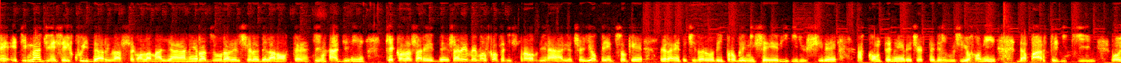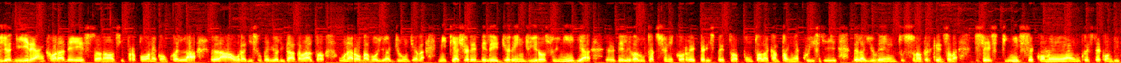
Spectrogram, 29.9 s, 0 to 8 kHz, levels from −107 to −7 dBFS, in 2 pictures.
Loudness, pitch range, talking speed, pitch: -18 LUFS, 110-155 Hz, 185 wpm, 120 Hz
